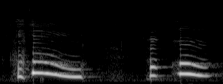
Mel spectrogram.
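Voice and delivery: high hooting owl call. Acted. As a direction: hoot like an owl. Owl sound after terrifying owls.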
